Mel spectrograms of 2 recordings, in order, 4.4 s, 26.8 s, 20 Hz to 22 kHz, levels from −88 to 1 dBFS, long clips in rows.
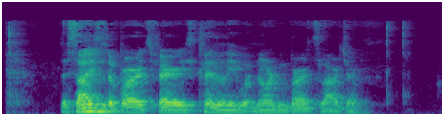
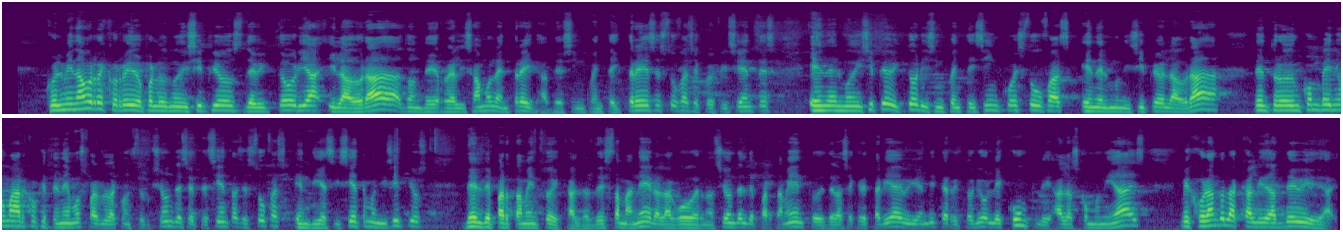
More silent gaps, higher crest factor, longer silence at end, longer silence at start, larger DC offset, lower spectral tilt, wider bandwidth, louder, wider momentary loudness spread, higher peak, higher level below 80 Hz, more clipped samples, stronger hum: neither; about the same, 20 dB vs 20 dB; first, 0.8 s vs 0.05 s; second, 0.05 s vs 0.45 s; neither; about the same, -6.5 dB/octave vs -6.5 dB/octave; second, 11.5 kHz vs 13 kHz; first, -20 LUFS vs -23 LUFS; first, 15 LU vs 12 LU; about the same, 0 dBFS vs -2 dBFS; first, -44 dBFS vs -62 dBFS; neither; neither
